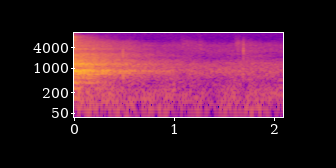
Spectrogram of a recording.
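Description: A man's spoken cue ends and rings briefly in the room during the first second. After that there is only quiet room tone.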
